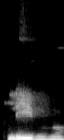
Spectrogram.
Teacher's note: Cuando termino, toco mi garganta, live, ¿hay vibración? Hay vibración.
